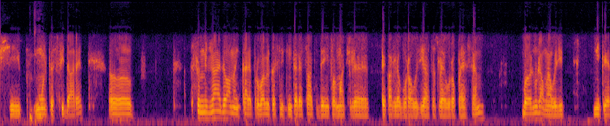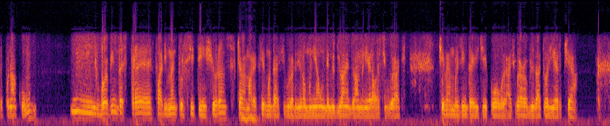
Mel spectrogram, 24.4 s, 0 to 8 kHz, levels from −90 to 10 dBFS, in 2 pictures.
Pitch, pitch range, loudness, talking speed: 90 Hz, 85-105 Hz, -16 LUFS, 145 wpm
